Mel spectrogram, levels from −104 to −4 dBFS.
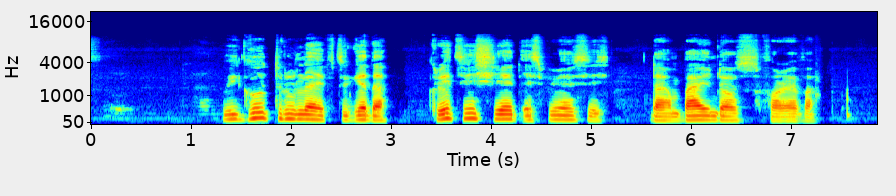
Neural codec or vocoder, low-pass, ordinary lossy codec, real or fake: none; none; none; real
